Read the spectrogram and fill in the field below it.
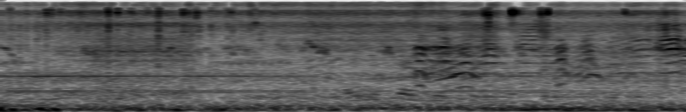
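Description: Geese and ducks honk at an outdoor pond, several calls rising toward the end over steady background noise.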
